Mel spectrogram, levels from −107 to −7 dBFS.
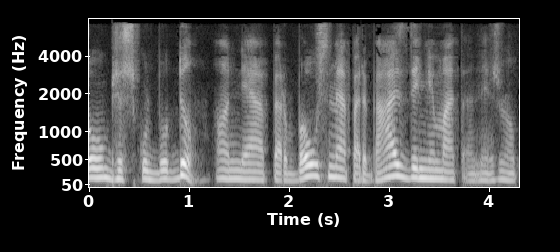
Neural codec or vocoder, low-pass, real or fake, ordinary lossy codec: codec, 24 kHz, 0.9 kbps, WavTokenizer, small release; 7.2 kHz; fake; AAC, 32 kbps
